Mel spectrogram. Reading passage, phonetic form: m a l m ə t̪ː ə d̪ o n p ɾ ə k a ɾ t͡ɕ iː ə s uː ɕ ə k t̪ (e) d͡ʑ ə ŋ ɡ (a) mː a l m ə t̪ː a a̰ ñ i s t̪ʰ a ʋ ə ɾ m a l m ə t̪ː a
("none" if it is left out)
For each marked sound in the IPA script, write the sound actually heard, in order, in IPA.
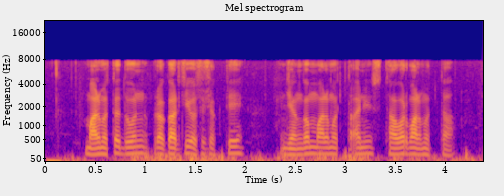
e, ə

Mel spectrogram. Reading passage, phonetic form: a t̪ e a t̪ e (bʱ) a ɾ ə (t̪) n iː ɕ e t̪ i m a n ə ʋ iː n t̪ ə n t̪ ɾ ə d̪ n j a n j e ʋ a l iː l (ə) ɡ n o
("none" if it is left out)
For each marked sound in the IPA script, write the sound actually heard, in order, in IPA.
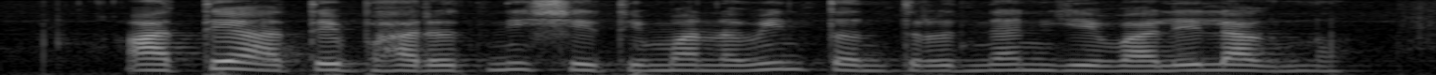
bʱ, t̪, a

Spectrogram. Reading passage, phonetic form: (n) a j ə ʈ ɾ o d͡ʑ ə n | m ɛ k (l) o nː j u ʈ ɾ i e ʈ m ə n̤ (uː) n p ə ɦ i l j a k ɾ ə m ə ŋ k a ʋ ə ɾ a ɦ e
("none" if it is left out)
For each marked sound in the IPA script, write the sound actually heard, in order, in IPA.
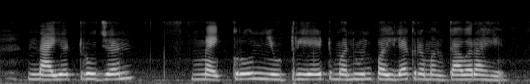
n, ɾ, uː

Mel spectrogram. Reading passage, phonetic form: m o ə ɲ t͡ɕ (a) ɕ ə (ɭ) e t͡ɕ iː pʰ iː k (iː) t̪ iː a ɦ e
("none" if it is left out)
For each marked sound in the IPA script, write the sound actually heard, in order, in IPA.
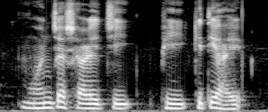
a, ɭ, i

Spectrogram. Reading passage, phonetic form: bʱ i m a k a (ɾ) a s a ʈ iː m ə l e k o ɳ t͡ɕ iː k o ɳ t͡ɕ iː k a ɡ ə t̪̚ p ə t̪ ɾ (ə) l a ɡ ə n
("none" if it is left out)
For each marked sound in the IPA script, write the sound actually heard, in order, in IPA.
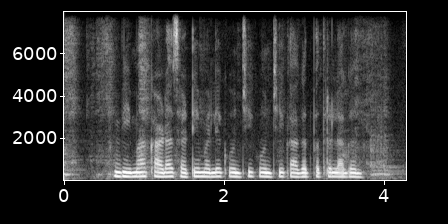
ɽ, ə

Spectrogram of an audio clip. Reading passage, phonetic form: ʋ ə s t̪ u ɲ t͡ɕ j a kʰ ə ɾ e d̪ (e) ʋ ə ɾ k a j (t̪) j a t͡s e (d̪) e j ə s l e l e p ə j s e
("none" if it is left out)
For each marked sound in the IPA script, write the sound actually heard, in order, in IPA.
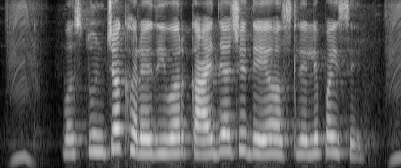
i, d̪, d̪

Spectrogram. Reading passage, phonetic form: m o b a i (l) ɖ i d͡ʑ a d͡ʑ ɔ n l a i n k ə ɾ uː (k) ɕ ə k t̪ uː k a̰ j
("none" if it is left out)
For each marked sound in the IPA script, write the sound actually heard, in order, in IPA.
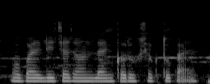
l, k

